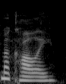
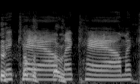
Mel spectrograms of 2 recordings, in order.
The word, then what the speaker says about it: Micale: It's Micale.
